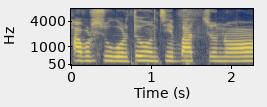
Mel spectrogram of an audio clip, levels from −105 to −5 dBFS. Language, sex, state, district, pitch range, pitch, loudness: Chakma, female, Tripura, Dhalai, 230-245 Hz, 235 Hz, -16 LUFS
